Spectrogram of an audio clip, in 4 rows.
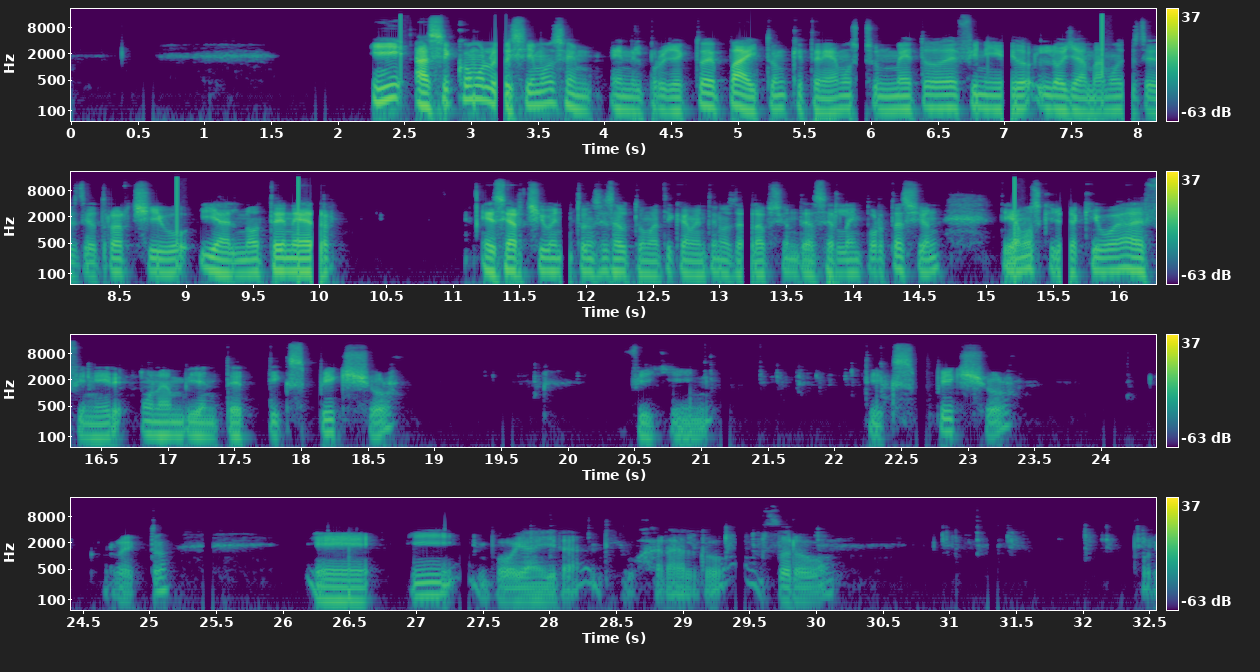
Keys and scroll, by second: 20.8 Return.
